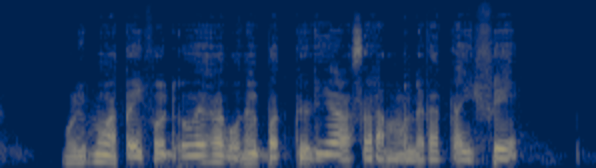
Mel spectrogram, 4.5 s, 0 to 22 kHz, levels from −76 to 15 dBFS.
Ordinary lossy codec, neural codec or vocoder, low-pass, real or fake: none; codec, 44.1 kHz, 1.7 kbps, Pupu-Codec; none; fake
